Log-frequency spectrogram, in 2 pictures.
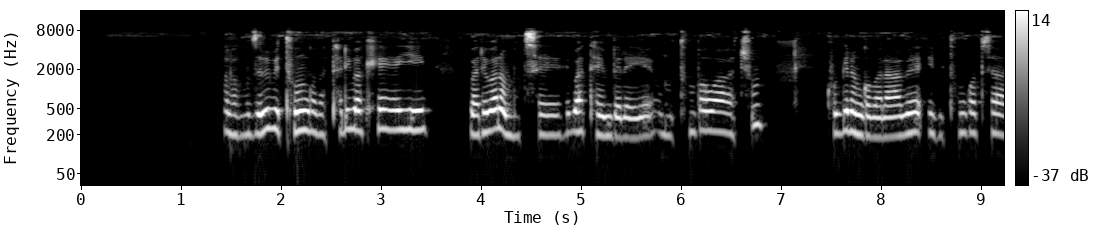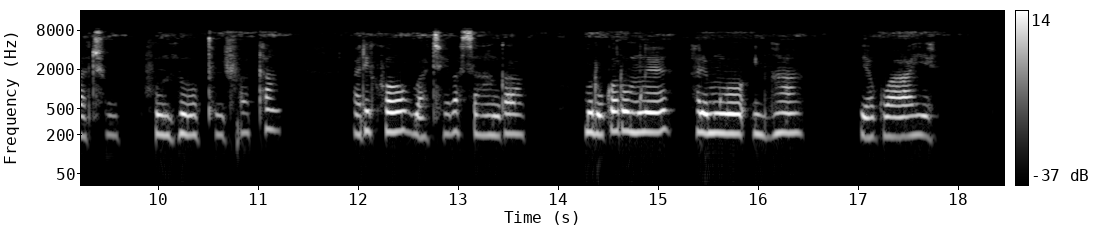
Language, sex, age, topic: Rundi, female, 25-35, education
